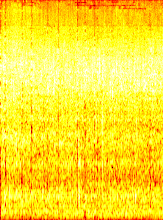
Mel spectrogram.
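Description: Oxtail frying and browning in a pot produces an even, close sizzle that carries on throughout, broken by a couple of brief stirring scrapes, with nobody speaking.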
